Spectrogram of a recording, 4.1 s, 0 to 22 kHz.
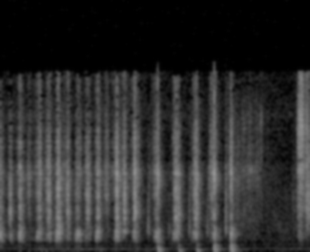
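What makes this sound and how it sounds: A thin wooden stylus, held in the fingers, scratches lines into the coating of a flat black-coated A4-size scratch art card lying on a table while the other hand holds the card flat. The result is a quiet, quick series of short, dry, bright scratching strokes, some with a firmer low-pitched scrape. A faint steady low tone runs underneath, and after a brief pause a final bright scratch ends the clip.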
